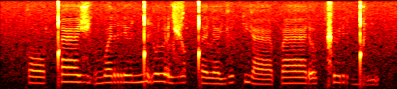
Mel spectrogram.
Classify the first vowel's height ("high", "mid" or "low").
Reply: mid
